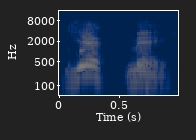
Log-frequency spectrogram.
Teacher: So when you have a yod with a comets, that's the thing that looks like a capital T, the ah, the full ah sound, or o if you're doing it in Ashkenazi, and the accent comes later, then when that accent moves, that ah, the stress gets reduced and it becomes a vocal schwa, eh.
